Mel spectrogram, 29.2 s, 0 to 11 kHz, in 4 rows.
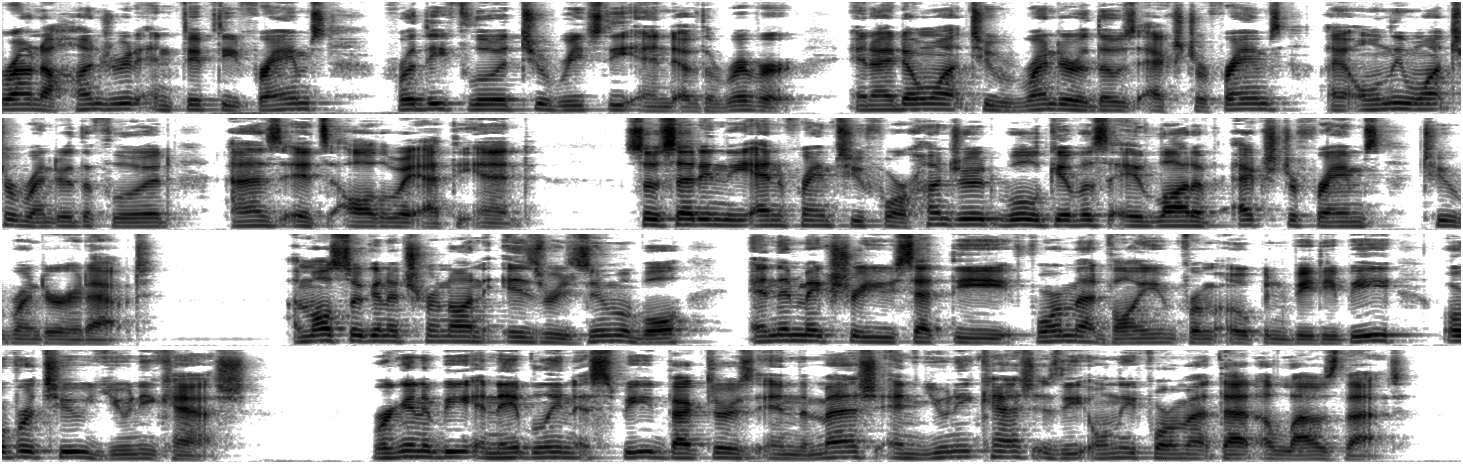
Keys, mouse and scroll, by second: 0.0 KP_0, 16.3 click, 20.0-23.6 drag.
